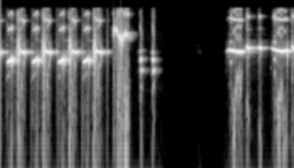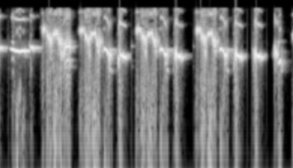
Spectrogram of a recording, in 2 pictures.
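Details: Siberian rubythroat singing, a small insect-eating songbird: rapid twittering with steady whistled notes, a one-second silence, then a fast burst of scratchy, buzzy and whistled notes in varied order.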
